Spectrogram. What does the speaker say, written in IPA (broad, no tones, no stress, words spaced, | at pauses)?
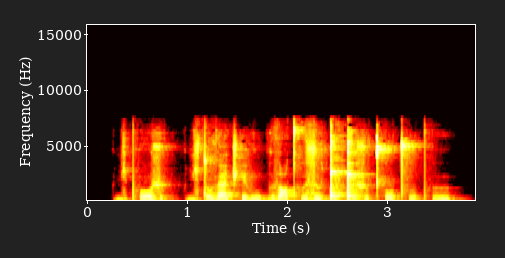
bʲɯpʰoʒ | bʲotoðæ t͡ʃʼevu bɯðɑ t̪ʰɯzɯ ǃyǃyʒut̪ʰo t̪ʰu pʰɯ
